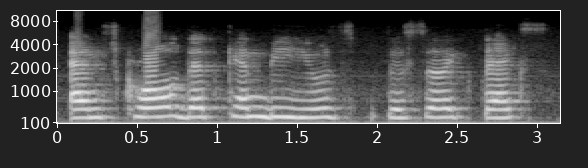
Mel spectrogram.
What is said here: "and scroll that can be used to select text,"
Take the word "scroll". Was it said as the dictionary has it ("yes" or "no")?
yes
